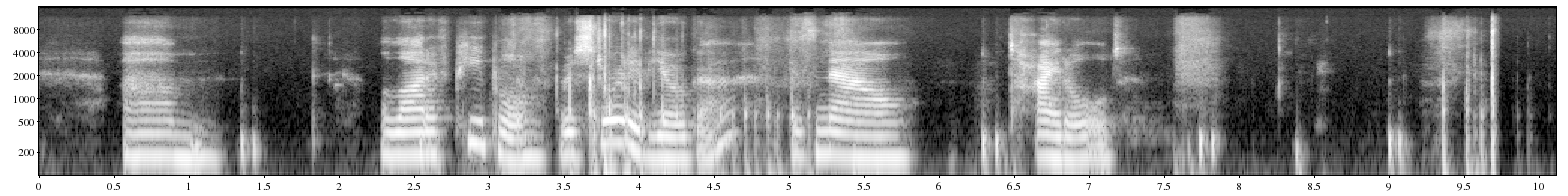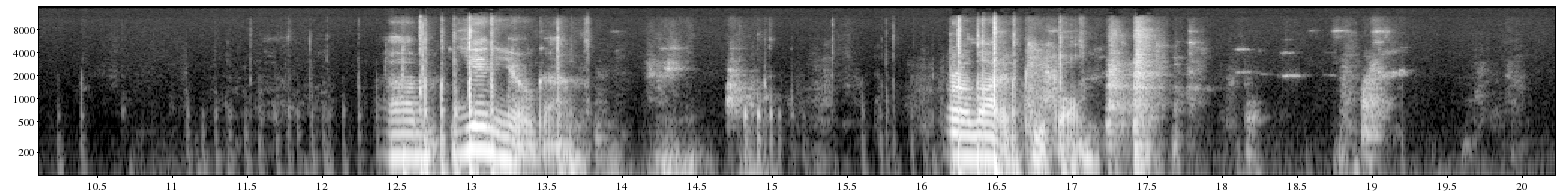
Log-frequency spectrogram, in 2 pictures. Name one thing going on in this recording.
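A young woman speaks calmly through an online call microphone, in bursts with pauses.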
